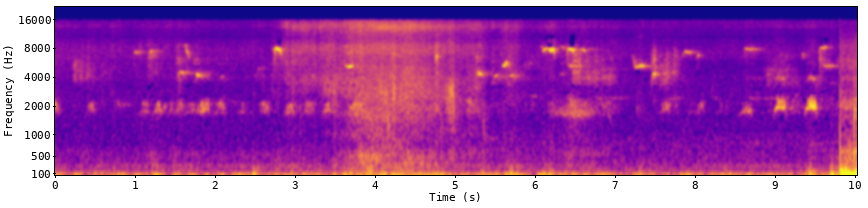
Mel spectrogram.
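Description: Faint birds chirping: short chirps repeating several times a second, with higher calls scattered among them, over quiet river air.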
